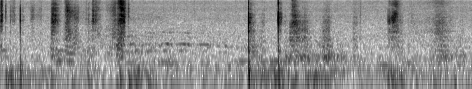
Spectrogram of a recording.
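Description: A fingertip traces the author name and the photo on the matte card cover of a beige paperback book. Soft, bright, dry scratchy brushing swells and fades against a quiet background, broken by two sharp, quick taps near the middle.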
